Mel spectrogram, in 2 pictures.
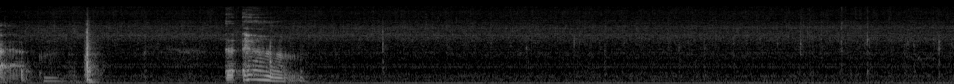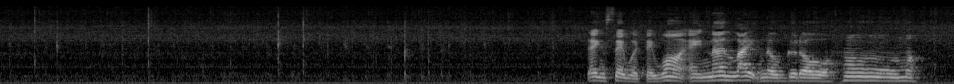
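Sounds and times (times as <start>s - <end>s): patty sizzling on grill: 0.0s - 19.0s
small pops and crackles: 5.2s - 15.3s.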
